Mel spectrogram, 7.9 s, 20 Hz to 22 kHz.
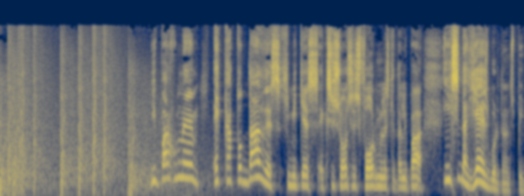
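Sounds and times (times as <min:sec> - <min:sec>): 
fireworks exploding in sharp cracks: 0:00.0 - 0:03.4
speech: 0:02.3 - 0:07.8.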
